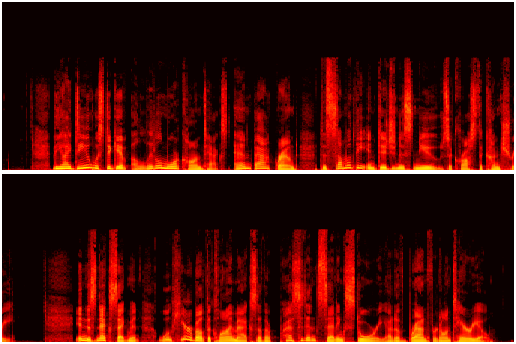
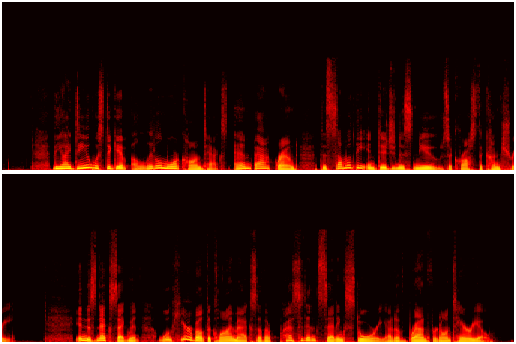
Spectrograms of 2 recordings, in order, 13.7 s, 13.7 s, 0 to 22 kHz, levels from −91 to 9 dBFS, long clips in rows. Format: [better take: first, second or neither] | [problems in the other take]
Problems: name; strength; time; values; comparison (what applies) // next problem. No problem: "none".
first | muffled; very; fading above 1.5 kHz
